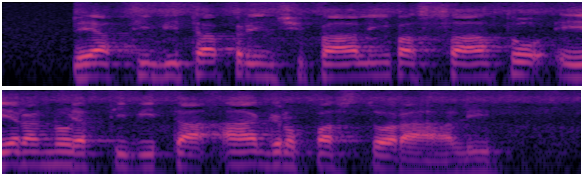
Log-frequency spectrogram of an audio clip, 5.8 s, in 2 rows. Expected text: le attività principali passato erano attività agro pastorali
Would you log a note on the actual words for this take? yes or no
no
